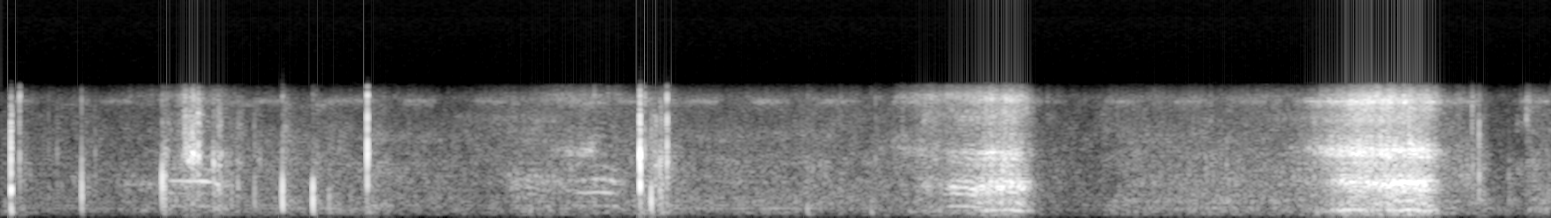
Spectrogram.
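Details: Old men snoring every night, keeping the listener awake: loud, rattling snores on breathing in, about two seconds apart in bursts, with quiet gaps and scattered clicks between them.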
